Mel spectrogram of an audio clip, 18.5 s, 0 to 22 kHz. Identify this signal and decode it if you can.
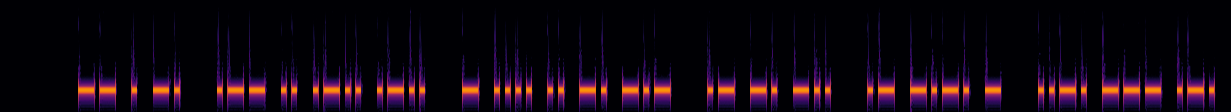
Morse code, heard as a keyed tone, about 15 wpm, 700 Hz. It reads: MEN WILL THINK AND ACT FOR
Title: Sentences from Top 1000 Words - Review Part 5 - 15wpm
